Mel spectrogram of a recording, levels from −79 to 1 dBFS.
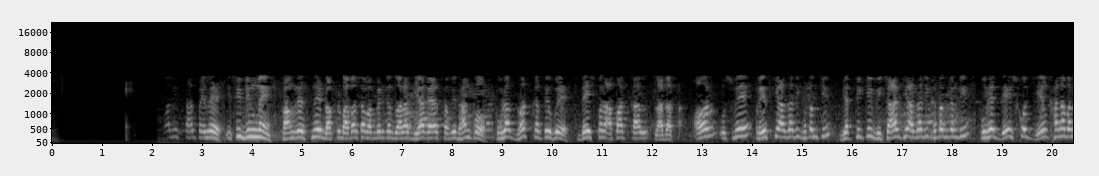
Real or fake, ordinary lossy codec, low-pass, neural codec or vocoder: real; none; 3.6 kHz; none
